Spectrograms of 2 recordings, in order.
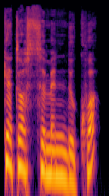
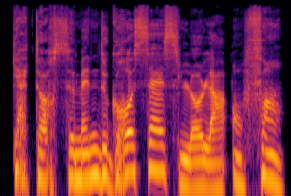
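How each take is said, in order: First: "Quatorze semaines de quoi" asked higher, rising at the end; casual clueless question rising on "quoi"; innocent question. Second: "grossesse" stressed and drawn out slowly; slow insistence on "grossesse", falling on "enfin"; exasperated clarification. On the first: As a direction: ask "de quoi" lightly, with a questioning lift. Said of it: "demanda Lola le plus naturellement du monde". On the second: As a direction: spell it out slowly, leaning on "grossesse". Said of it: "précisa Carmen". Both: A narrator's reading.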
